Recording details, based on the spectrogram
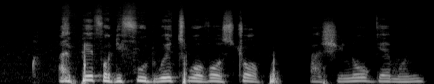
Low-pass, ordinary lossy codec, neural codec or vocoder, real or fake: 19.8 kHz; none; vocoder, 44.1 kHz, 128 mel bands, Pupu-Vocoder; fake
